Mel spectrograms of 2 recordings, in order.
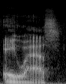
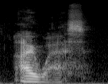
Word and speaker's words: Aiwass: His holy guardian angel's name was AWAS. AIWASS. You guys pronounce it how you want. I'm going to go with AWAS. – IWAS.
